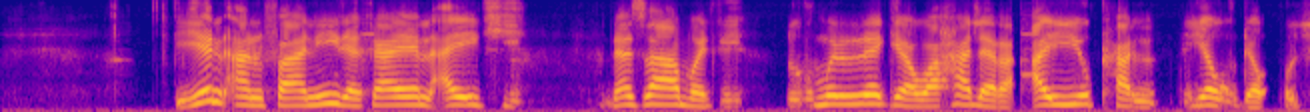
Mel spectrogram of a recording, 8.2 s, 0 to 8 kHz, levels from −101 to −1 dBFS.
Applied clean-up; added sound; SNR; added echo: neural diffusion model UNIVERSE++.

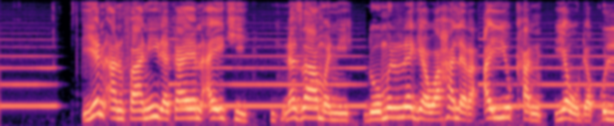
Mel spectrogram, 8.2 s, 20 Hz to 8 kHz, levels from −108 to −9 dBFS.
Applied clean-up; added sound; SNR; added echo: none; Wind instrument, woodwind instrument; 15 dB; none.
